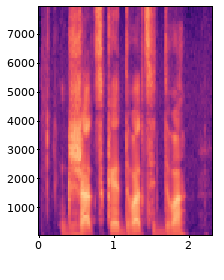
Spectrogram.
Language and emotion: Russian, neutral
